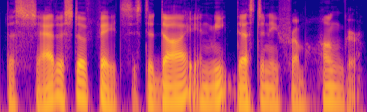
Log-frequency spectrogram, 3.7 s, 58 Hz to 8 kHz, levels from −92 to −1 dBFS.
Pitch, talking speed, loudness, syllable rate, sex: 90 Hz, 195 wpm, -20 LUFS, 4.9 syllables/s, male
